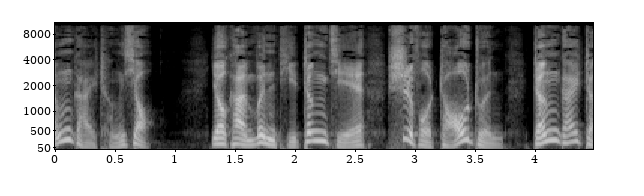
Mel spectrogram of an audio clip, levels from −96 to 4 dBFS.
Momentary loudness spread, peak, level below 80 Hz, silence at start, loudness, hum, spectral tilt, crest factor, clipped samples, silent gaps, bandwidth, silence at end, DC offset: 11 LU; -4 dBFS; -54 dBFS; 0 s; -24 LUFS; none; -4.5 dB/octave; 20 dB; under 0.1%; none; 10.5 kHz; 0 s; under 0.1%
